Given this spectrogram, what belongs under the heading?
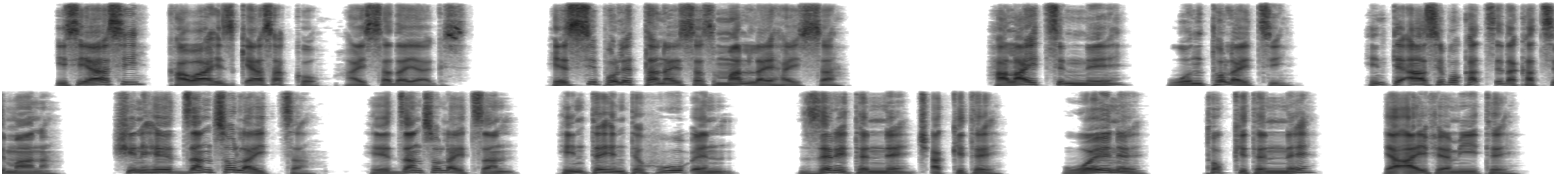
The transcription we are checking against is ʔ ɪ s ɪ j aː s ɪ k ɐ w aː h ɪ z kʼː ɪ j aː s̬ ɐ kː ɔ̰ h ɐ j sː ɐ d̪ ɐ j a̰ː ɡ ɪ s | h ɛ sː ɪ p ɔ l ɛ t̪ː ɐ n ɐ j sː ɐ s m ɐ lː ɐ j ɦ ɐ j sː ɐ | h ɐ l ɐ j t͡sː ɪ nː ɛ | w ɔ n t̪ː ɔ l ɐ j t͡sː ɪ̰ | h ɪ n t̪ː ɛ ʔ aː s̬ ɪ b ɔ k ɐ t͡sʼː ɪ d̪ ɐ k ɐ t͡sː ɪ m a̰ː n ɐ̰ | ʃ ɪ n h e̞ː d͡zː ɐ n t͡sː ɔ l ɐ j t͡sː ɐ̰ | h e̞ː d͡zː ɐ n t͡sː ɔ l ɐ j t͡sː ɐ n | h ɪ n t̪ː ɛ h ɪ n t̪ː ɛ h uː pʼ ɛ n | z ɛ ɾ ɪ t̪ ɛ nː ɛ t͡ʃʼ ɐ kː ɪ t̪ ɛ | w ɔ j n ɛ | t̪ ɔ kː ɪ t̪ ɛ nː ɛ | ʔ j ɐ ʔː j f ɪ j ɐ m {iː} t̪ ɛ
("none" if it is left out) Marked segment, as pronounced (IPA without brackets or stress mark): iː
